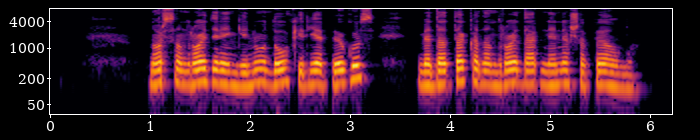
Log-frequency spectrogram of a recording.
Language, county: Lithuanian, Šiauliai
